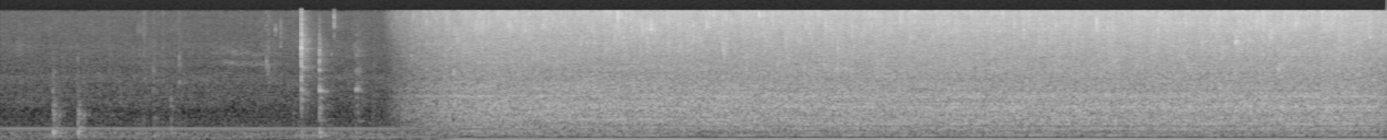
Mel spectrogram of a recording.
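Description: Shower head spraying water down into an inflatable paddling pool, a steady rush that starts suddenly about four seconds in and keeps on. Before it there are only a few light clicks.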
